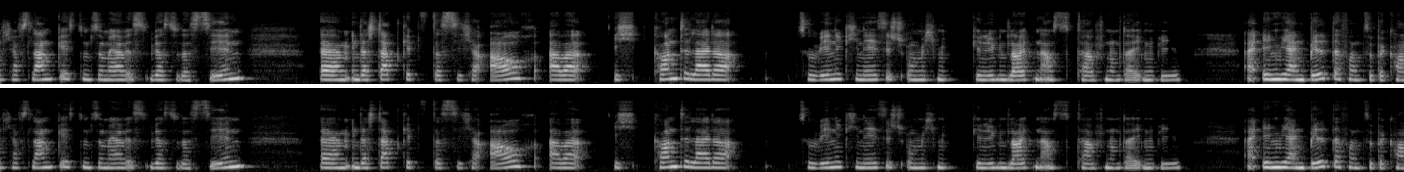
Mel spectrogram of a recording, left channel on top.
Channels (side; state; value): both; normal; correlation 0.56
